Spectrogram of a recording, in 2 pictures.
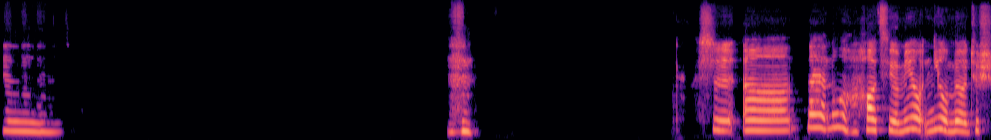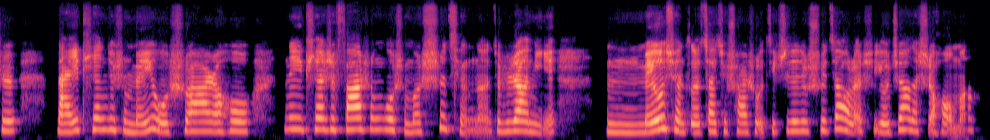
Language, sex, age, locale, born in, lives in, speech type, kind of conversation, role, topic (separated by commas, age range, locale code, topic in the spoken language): Chinese, female, 25-29, zh-CN, China, United States, conversation, advice, advisor, 如何在临睡前摆脱刷屏习惯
